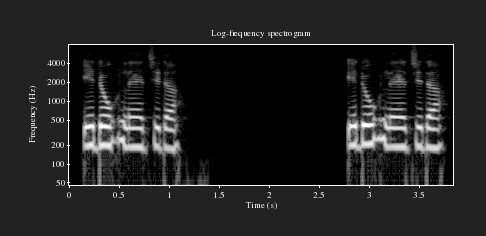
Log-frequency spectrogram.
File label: "etohlicetv", muscogee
